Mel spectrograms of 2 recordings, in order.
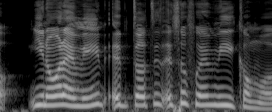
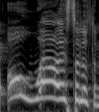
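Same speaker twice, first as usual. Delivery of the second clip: higher, louder gushing at the door; gushing welcome; 11 semitones higher, 4 dB louder than usual. Retold or imitated. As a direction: burst into the house full of wonder. Entrada efusiva a casa hispana. (exclamación efusiva, más aguda y fuerte)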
